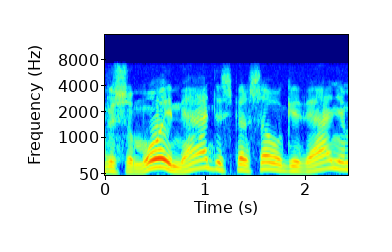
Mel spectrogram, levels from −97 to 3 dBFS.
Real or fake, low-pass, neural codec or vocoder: real; 7.2 kHz; none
